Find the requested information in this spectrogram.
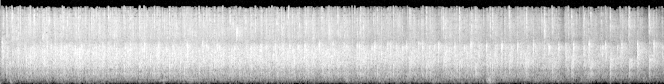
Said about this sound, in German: Das ist euer Applaus.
